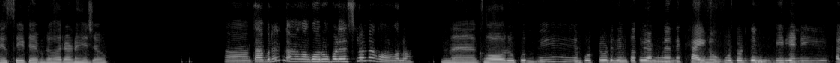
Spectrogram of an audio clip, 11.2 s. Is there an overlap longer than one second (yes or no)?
no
